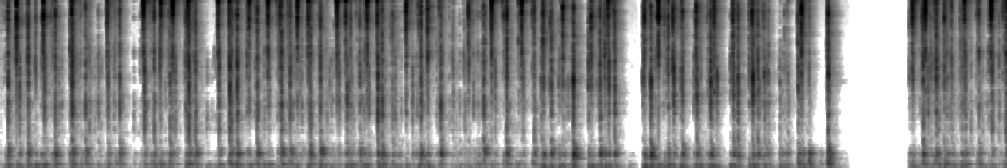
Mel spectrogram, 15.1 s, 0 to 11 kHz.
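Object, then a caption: Plastic mechanical keyboard. Fingertips and nails type quickly on the keycaps of a compact 60% black plastic mechanical keyboard with RGB backlight, producing a dense run of sharp, bright clacks over a low thocky body. The typing continues almost without a break, stops for about a second near the end, then resumes.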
